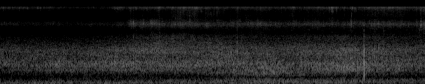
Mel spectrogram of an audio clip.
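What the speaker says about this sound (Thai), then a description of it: "ฝนตกนะครับ" Rain falls steadily outdoors, an even hiss of drops spread across the whole stretch with a low rumbling bed underneath and one brief sharp tick near the end, no voices present.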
